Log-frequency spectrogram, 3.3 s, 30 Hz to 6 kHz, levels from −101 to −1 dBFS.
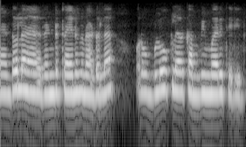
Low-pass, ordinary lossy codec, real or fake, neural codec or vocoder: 5.4 kHz; none; real; none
